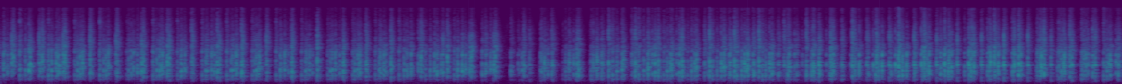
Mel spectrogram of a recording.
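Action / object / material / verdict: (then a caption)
tap / small paperboard box / cardboard / none. Long pink acrylic nails tap fast on the front of a small, hollow red Clinique paperboard cosmetics box held in both hands. The result is a dense stream of quick, dry clicks with a hollow, papery knock centered in the mids and almost no low end. The tapping briefly thins out near the middle, then picks back up.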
